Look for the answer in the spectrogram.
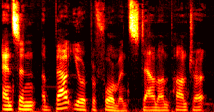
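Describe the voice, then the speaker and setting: A man's voice: fairly low pitch, measured pace, a little hiss or hum, close to an everyday voice. A man playing a humane, commanding but weary starship captain in a science fiction audio drama.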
